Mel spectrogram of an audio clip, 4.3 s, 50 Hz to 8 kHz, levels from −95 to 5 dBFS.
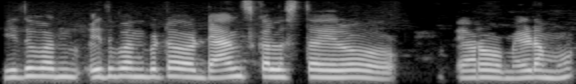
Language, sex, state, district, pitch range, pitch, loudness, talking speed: Kannada, female, Karnataka, Bellary, 210-230 Hz, 220 Hz, -16 LUFS, 140 wpm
